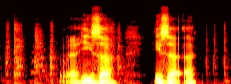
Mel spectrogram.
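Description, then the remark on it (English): A human voice imitates a mallard duck's quack with two loud, nasal honks, the first drawn out and the second shorter, separated by a brief pause. “He's a mallard. Quack.”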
